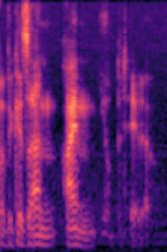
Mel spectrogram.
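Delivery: flat, mock deadpan voice. Retelling how a character reveals her secret identity: imitating a deadpan reply. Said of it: "Just deadpan".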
